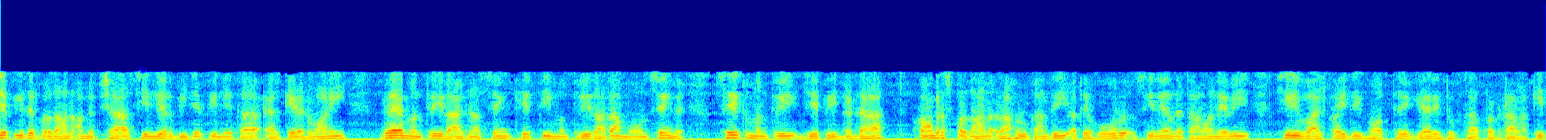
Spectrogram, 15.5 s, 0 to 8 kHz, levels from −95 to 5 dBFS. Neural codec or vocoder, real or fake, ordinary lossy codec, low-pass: codec, 16 kHz, 4 kbps, FreqCodec, smaller model; fake; AAC, 16 kbps; 7.2 kHz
